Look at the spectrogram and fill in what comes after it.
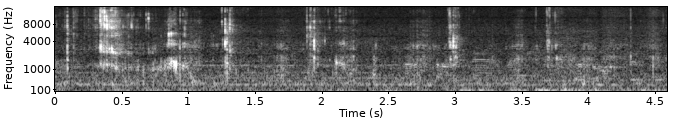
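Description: A person chewing a mouthful of hibachi shrimp, chicken and fried rice close to the microphone: faint, irregular wet mouth clicks, a few sharper ones in the first second or so, then softer ones.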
